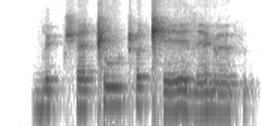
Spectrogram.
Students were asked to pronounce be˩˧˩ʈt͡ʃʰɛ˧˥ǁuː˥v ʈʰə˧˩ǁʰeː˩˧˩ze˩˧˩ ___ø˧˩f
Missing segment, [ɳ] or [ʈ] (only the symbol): ɳ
